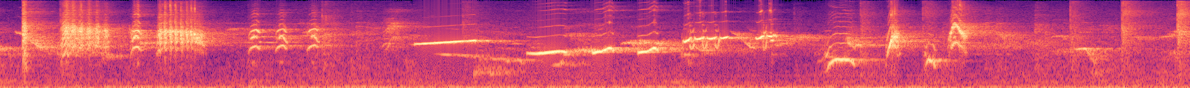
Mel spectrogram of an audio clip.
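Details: White-rumped shama female chatter used to rouse males for fights: harsh rasping bursts and rapid clicks, then a sequence of bright slurred whistles climbing in pitch, with more clicks after.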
